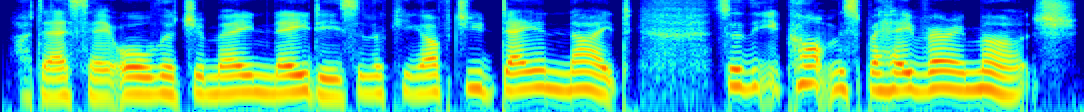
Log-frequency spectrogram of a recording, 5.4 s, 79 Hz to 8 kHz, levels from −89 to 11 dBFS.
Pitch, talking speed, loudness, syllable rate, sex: 185 Hz, 220 wpm, -17 LUFS, 6.5 syllables/s, female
